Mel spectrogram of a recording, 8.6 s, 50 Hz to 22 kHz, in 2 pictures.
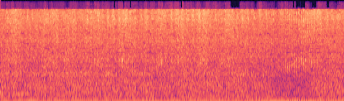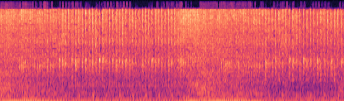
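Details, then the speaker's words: Toyota Kijang LGX 2L diesel after rebuild and injection adjustment, engine cleaned and ready for handover; steady idle with light even clatter, not too dry or harsh, no knocks or misses; normal smooth older-diesel sound. "ini untuk tahun yang lama ini suaranya udah ada cracknya enggak terlalu garing dan juga enggak terlalu kasar kalau juga sudah halus suaranya"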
